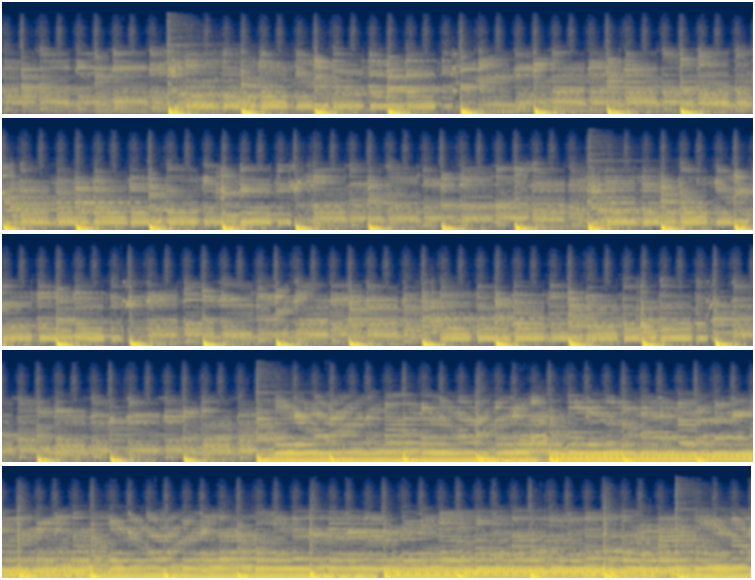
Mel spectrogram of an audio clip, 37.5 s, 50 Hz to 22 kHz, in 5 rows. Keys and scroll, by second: 2.3 ctrl+=, 6.6 ctrl+z, 24.5 ctrl+-, 25.0 ctrl+-, 28.7 ctrl+=.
